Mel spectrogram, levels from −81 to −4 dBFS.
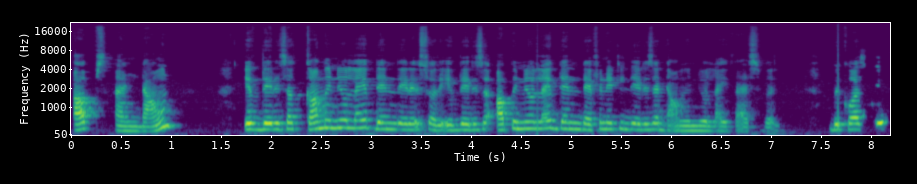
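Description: At 1.65, 4.66 and 7.66 s the speech stops dead for about 6.5 ms, a gap between chunks. The audio arrives in 3.0 s pieces, and a sliver of silence is inserted at each join, so the second hole falls between "a up in your" and "life then definitely there". Unlike a dropout, nothing is missing: the speech resumes where it stopped. The hard-edged holes recur on an exact 3 s grid.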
